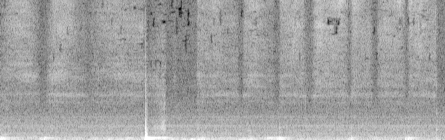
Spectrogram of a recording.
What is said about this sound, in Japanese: ね本体を触る音はこんなふうに入ります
